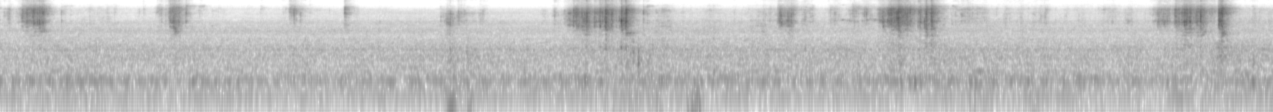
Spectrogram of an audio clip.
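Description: Kitchen scissors snipping through bunches of garlic chives: short crisp cuts every second or two, some coming in quick runs of several snips.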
